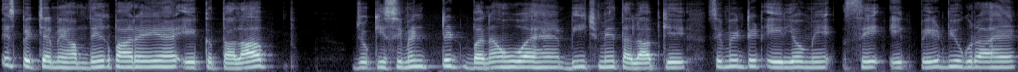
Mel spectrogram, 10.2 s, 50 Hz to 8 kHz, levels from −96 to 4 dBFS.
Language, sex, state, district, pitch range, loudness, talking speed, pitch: Hindi, male, Bihar, Jahanabad, 180-200 Hz, -18 LUFS, 185 wpm, 190 Hz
